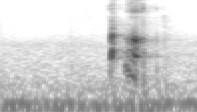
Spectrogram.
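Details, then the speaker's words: Baby girl with big hiccups: two quick, sharp voiced catches in close succession over faint room hum. "Look at that cute pretzel shirt. Oh, big hiccups."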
